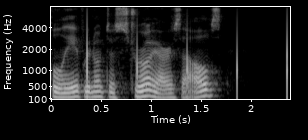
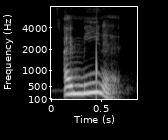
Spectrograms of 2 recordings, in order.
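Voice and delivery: louder, emphatic insistence; insistent; 4 semitones higher, 5 dB louder than usual. Real, not acted. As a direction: hammer home that she means it. Insisting on the point.

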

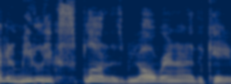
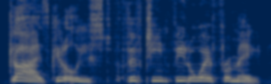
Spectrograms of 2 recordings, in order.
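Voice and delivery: urgent elf warning, raised pitch; 6 semitones higher, 4 dB louder than usual. Acted. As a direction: warn them off, higher and louder. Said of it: "our new elf friend said".

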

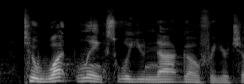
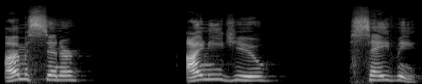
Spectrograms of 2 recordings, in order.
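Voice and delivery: pleading cry; 6 semitones higher, 7 dB louder than usual. Acted. Voicing the sinner's cry.

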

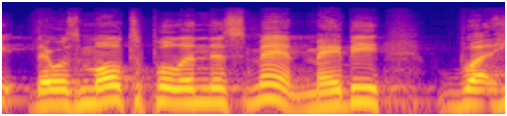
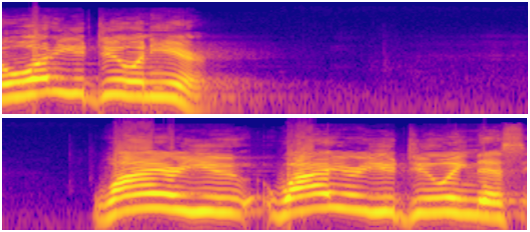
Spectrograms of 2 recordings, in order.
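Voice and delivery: confronting demon; 4 semitones higher, 5 dB louder than usual. Retold or imitated. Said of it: "a confrontation".

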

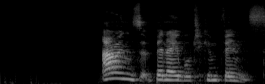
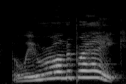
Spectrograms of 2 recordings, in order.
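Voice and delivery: higher, louder hammed-up Ross from Friends; mock Ross whine; 9 semitones higher, 8 dB louder than usual. [name] excusing himself to Summer, hammed-up high loud whine. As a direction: ham up the guilty boyfriend's excuse, high and loud.

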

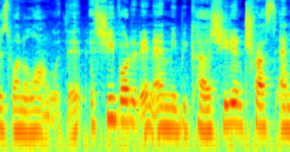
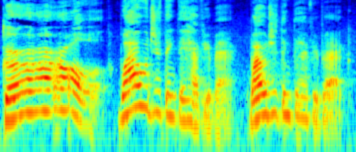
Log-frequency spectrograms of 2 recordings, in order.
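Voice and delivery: exasperated disbelief; 6 semitones higher than usual. Pretend. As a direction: scold an absent friend in raised-pitch disbelief. Exasperated mock address to Emmy.

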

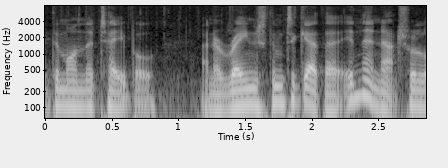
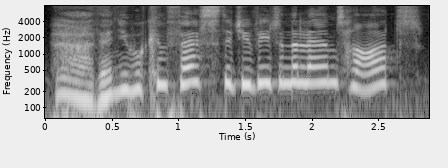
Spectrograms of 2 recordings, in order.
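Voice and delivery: demanding apostle; 14 semitones higher than usual. Acted. Saint Peter to drowning Lustig, high pressing demand. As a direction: make him confess.

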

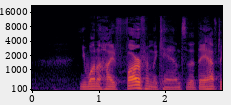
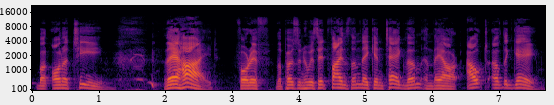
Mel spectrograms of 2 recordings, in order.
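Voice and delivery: put-on loud old-timey announcer, pitched up; 4 semitones higher, 4 dB louder than usual. Explaining kick the can to Kevin on request, mock old-timey voice. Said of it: "explain to me kick the can in an old-timey voice".

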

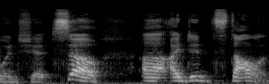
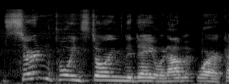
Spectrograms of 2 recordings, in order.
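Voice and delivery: usual speaking voice

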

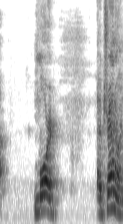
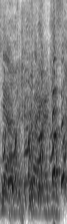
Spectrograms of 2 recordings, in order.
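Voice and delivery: laughing; 6 dB louder, slower than usual. Real, not acted. Laughing while describing.

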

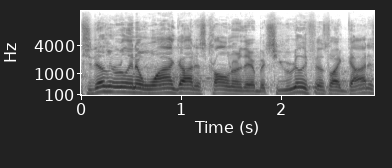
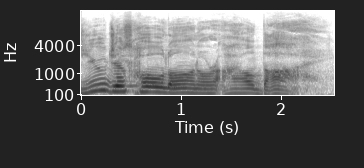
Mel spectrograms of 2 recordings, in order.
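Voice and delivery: slow, drawn-out high plea; insistent plea; 4 semitones higher, slower than usual. Acted. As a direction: stretch it out as a warning. Dangling woman's answer.

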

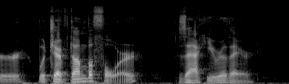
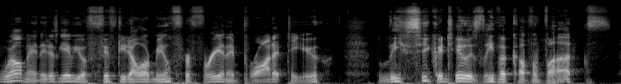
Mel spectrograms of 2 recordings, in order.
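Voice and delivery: friend's voice; 3 semitones higher than usual. Retold or imitated. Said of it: "He's just like".

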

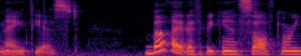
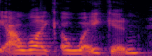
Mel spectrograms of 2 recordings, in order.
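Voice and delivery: ordinary delivery

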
